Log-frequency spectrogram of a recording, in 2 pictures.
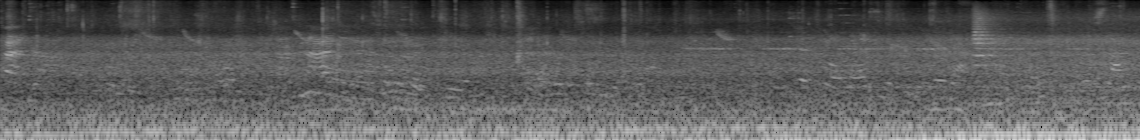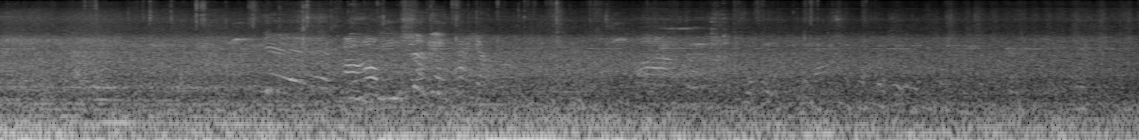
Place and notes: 新瓦屋客家文化保存區, Zhubei City - In the small square
In the small square, Traffic sound, sound of the birds, Child, Footsteps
